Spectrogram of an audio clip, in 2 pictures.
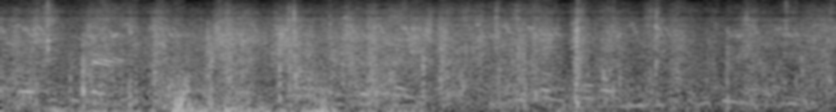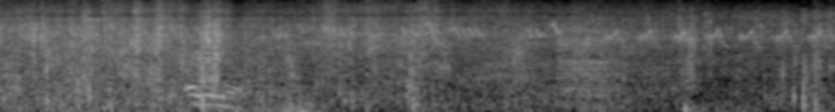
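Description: Boots running on a wet paved road, with gear rattling and a heavy low rumble of movement on the body-worn camera. It is loud at first and dies away over the first few seconds as the runners slow and stop. Short bits of voices can be heard in the background.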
